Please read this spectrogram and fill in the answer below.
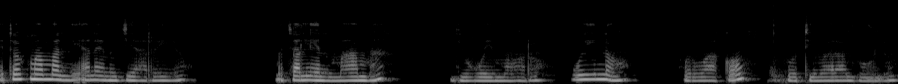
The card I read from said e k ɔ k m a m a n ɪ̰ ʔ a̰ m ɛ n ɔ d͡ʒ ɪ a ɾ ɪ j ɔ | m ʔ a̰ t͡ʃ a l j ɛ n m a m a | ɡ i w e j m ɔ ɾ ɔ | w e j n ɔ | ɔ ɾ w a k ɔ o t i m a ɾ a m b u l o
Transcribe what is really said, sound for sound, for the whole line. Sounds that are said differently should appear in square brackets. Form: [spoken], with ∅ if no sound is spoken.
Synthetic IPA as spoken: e [t] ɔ k m a m a n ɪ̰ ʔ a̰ [n] ɛ n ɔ d͡ʒ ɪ a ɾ ɪ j ɔ | m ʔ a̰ t͡ʃ a l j ɛ n m a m a | ɡ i w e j m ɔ ɾ ɔ | w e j n ɔ | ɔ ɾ w a k ɔ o t i m a ɾ a m b [o] l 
